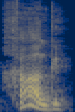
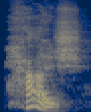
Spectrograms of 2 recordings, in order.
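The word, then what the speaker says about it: חג: So, Jews of the Yemenite persuasion and the Mizrahi persuasion, instead of pronouncing this word Chag, they pronounce it Hajj.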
